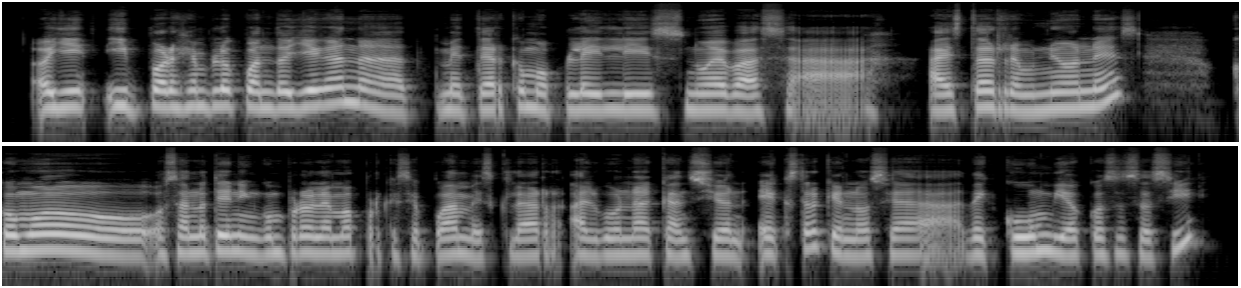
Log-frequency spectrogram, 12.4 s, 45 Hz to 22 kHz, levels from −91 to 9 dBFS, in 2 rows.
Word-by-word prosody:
Oye, 210 +2 +2
y 230 0 0
por 215 +3 +4
ejemplo, 225 +1 +1
cuando 210 -2 +3
llegan 235 +5 +4
a 190 -7 0
meter 195 0 -1
como 200 -4 -2
playlists 195 0 0
nuevas 185 -2 +1
a - - -5 0.2
a 185 - +4
estas 215 +3 +1
reuniones, 205 - 0 0.4
¿cómo? 215 -5 +4
O - - -5
sea, 200 +1 -2
¿no 205 +1 -1
tiene 215 -1 +4
ningún 195 +1 -3
problema 200 0 0
porque, 180 - -13
se 175 0 -9
pueda 185 +1 0
mezclar 175 0 -4
alguna 185 +1 -2
canción 180 -1 -3
extra 190 +6 -3
que 220 -5 -1
no 175 0 -3
sea 185 0 -4
de 190 -1 -4
cumbia 200 0 +2
o 180 - -13
cosas 190 -1 -7
así? 230 - -5
195 Hz, 180 wpm, -23 LUFS, 185-215 Hz, 0.4 s, por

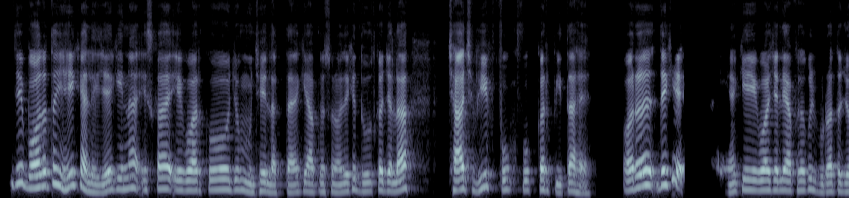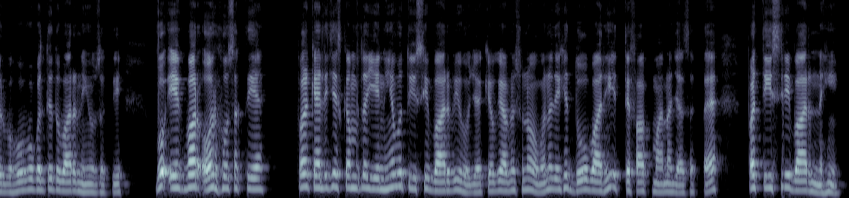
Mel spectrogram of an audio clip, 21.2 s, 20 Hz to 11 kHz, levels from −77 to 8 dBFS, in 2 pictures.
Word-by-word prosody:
जी, 270 +2 -1
बहुत 200 -3 +5
ज़्यादा 230 +1 +2
तो - - +2
यही 225 -1 +2
कह 230 - +3
लीजिए 135 +2 0
कि 175 - -2 0.3
इसका 185 +2 0
एक 160 -1 +1
बार 160 0 +2
को 170 +1 +1
जो 165 0 -7
मुझे 150 -1 -3
लगता 125 -2 -4
है 125 - -1
कि 145 - -6
आपने 135 -1 -3
सुना 130 -1 -7
होगा 130 - -4
देखिए 140 +5 -4
दूध 140 -1 -7
का 160 - +3
जला 155 +4 +3 0.5
छाछ 170 +2 +6
भी 185 +9 0 0.2
फूक-फूक 160 -1 -8
कर 170 0 +2
पीता 125 +4 -1
है 130 - -4 0.5
और 165 +4 +3 0.3
देखिए 245 - +4
ऐसा - - -5
नहीं - - -7
है - - -4
कि 170 -2 -2
एक 160 - -1
बार 165 0 +4
चलिए 165 0 +2
आपके 155 +1 -2
साथ 160 - +1
कुछ 180 0 -6
बुरा 140 -1 -2
तजुर्बा 140 -2 -4
हो 150 +4 -2
वो 175 +2 -3
गलती 170 +1 -2
दोबारा 150 -3 0
नहीं 130 -3 -5
हो 130 - -6
सकती 125 +1 -10
है। 130 - -7 0.5
वो 465 - +10
एक 200 - +5
बार 215 +1 +8
और 195 - +5
हो 195 - -1
सकती 190 0 -5
है। 180 0 +1 0.5
पर 215 +1 +4
कह 200 -1 +5
लीजिए 200 +2 -2
इसका 210 -1 -1
मतलब 200 0 -2
ये 180 -1 0
नहीं 175 +2 -2
है 210 - 0
कि - - -4
वो 230 - +1
तीसरी 185 -2 -4
बार 155 -3 +2
भी 160 +2 -6
हो 130 -5 -4
जाए। 130 +1 -3
क्योंकि 145 +4 -5
आपने 155 +1 0
सुना 165 +2 -6
होगा 135 -3 -3
ना 180 - -3
देखिए 180 +3 -3
2 155 +3 -1
बार 155 -3 +2
ही 180 - -3
इत्तेफाक 150 -7 -1
माना 135 0 -4
जा 125 -2 -3
सकता 125 +2 -9
है 170 +2 0 0.4
पर 200 - +6
तीसरी 200 +1 0
बार 155 -4 +3
नहीं। 125 -3 -5
160 Hz, 260 wpm, -21 LUFS, 145-185 Hz, 0.5 s, वो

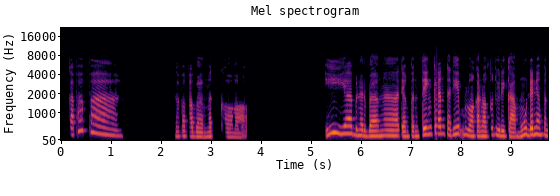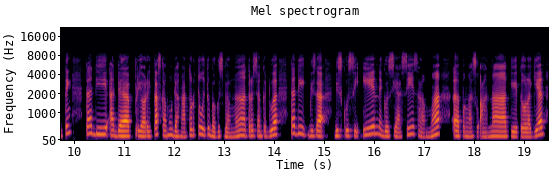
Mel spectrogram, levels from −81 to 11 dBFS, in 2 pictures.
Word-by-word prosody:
Nggak 225 -1 -7
papa. 360 -3 -5 1.6
Nggak 165 0 -11
papa 175 -2 -7
banget, 155 +1 -5
kok. 145 -2 -10 1.6
Iya, 265 +2 +1
bener 200 -4 -3
banget. 185 +2 -1
Yang 170 - -4
penting 175 +8 +1
kan 255 0 -2
tadi 235 +3 -3
meluangkan 180 -5 -2
waktu 170 +6 -6
diri 195 -6 -1
kamu, 170 +6 -2
dan 225 +1 +3
yang 235 - -1
penting 240 +9 -2 0.3
tadi 240 -2 +3
ada 180 -4 +7
prioritas 175 +5 +2
kamu 200 +2 -2
udah 170 -1 +1
ngatur 175 +6 -2
tuh, 250 - +2
itu 230 - -2
bagus 170 -3 -2
banget. 170 +4 0
Terus 185 0 -3
yang 175 - -2
ke-2, 185 +7 +3 0.2
tadi 260 -3 0
bisa 185 -3 +4 0.2
diskusiin, 185 +6 0
negosiasi 175 +3 -2
sama, 180 0 +2 0.3
eee, 180 -1 +5
pengasuh 165 0 -5
anak, 170 +2 +3
gitu. 160 -2 -1
Lagian, 160 +9 +4
185 Hz, 130 wpm, -23 LUFS, 170-225 Hz, 1.6 s, ada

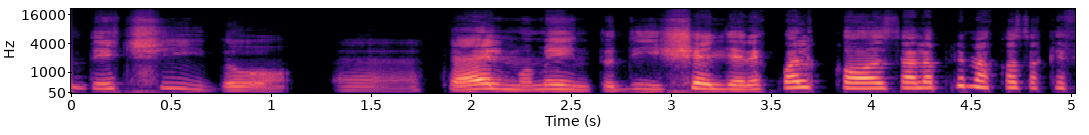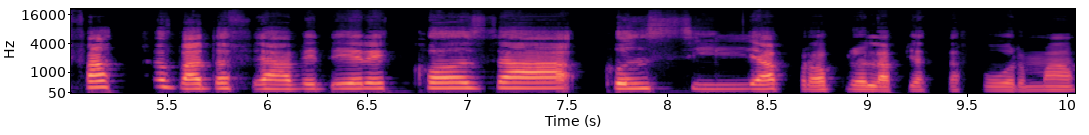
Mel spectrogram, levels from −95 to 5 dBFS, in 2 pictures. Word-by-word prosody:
decido, 230 - -8 0.2
ehm, 165 -1 -20
che 175 - -5
è 200 +4 +8
il 225 -2 +2
momento 185 -2 -4
di 200 +2 -12
scegliere 205 -1 +2
qualcosa, 260 -3 +3
la 265 +1 +2
prima 310 +1 -1
cosa 270 -2 -4
che 255 - -10
faccio 295 +4 0
vado 230 0 +2
a - - -1
f 235 - -27
a 215 -1 +1
vedere 230 +3 -3
cosa 255 0 +3
consiglia 220 -3 -2
proprio 185 -2 -5
la 175 -4 0
piattaforma. 165 0 -11
225 Hz, 145 wpm, -23 LUFS, 190-255 Hz, 0.2 s, è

